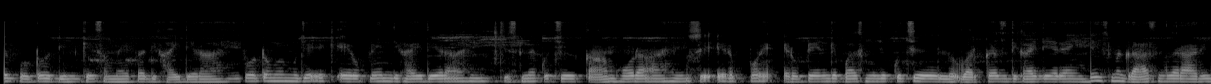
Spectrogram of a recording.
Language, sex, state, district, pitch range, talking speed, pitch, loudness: Hindi, male, Chhattisgarh, Bilaspur, 130-140 Hz, 190 wpm, 135 Hz, -33 LUFS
